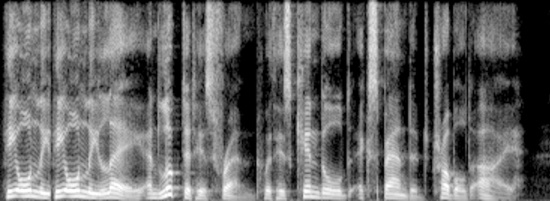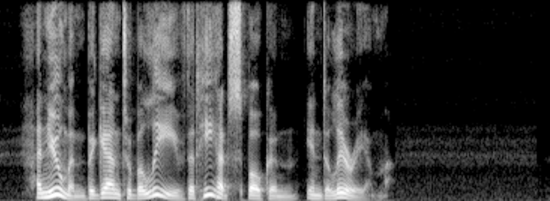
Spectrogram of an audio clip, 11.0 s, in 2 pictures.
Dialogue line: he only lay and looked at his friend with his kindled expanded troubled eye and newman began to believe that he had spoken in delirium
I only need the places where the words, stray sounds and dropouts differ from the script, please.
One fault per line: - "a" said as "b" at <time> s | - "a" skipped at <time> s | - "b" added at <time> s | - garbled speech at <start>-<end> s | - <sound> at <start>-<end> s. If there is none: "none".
- "he only" added at 0.5 s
